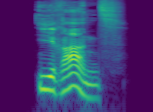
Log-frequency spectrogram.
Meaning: genitive singular of Iran
- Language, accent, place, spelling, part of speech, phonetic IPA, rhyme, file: German, Germany, Berlin, Irans, noun, [iˈʁaːns], -aːns, De-Irans.ogg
